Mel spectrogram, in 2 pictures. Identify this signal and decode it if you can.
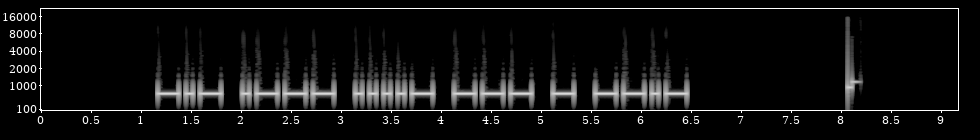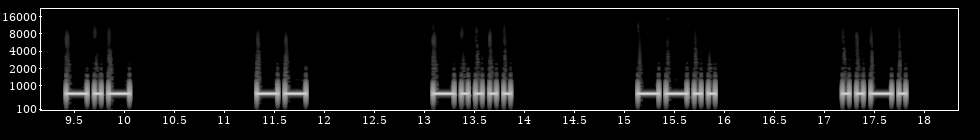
Morse code, heard as a keyed tone, about 17 wpm, spaced as for 9 wpm, 700 Hz. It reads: KJ4OTQ KM6ZF
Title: USA Call Signs - 6 Characters - 6x Character Spacing - 17wpm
